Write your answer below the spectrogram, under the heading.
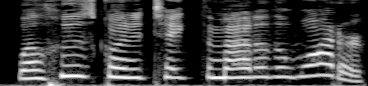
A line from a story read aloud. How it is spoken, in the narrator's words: cried Malcolm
